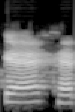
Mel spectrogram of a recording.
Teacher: जब आप कै, ख का उच्चारण करेंगे तो आपको आपके मुख में जो कंपन है उसका एहसास नहीं होगा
